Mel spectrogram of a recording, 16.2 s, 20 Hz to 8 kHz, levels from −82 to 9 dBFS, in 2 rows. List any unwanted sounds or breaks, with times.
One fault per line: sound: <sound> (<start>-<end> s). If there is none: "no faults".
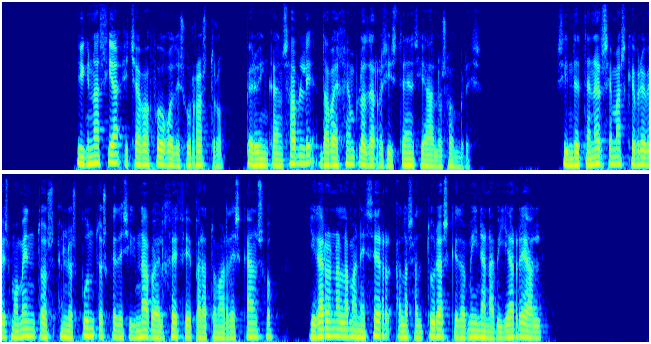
no faults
